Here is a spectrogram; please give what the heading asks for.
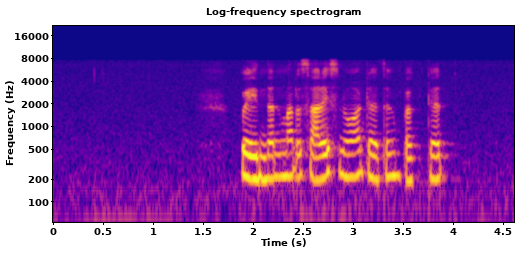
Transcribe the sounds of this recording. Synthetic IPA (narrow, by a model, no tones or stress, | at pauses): weint̪ənmarəsaɾisəmuwɔɖ̥a̤t̪əŋb̥a̤ɡ̚d̥a̤t̪̚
